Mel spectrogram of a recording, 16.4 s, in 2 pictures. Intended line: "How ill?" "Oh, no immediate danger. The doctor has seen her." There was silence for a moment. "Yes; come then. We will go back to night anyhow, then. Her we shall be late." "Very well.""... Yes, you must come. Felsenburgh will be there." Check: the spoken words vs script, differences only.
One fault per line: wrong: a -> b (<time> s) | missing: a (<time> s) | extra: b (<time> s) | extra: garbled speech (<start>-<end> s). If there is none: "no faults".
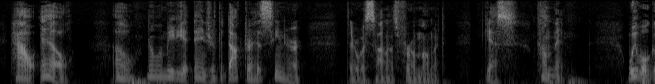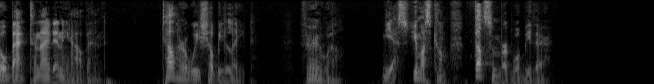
extra: Tell (10.2 s)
